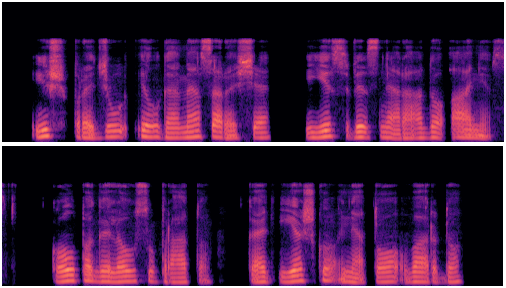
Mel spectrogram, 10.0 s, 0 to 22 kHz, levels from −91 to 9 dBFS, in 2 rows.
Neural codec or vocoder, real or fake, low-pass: none; real; 7.2 kHz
